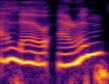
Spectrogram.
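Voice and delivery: posh, upper-class London accent. Showing off accents practiced this morning, say a greeting in a put-on High London accent. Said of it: "Or if she's in High London".

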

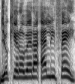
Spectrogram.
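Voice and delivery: put-on high, cute little Colombian child's accent. Imitate him asking to see ellie faith, in a cute colombian baby accent. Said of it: "with his little cute Colombian baby accent".

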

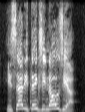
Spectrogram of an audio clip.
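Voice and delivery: high, hollered yelled line. Telling a joke, the husband answers his wife's question, retelling a yell. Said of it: "Morty yells".

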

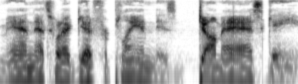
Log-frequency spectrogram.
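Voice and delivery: mock dejected tone. Quoting a guy who put his phone down after the game, acting out a depressed man. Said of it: "he's all depressed".

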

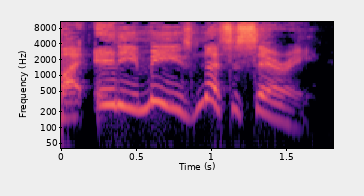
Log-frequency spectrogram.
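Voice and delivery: acted scream. Telling a story about a sportswriter's question, the speaker acts out the reply, retelling a scream. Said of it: "just screams".

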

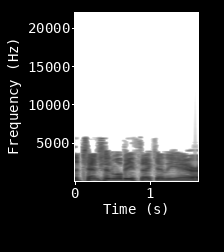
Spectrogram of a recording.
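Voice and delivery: tongue-in-cheek sarcasm. A commentator remarks on news coverage, sarcastic. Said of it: "I'm being sarcastic".

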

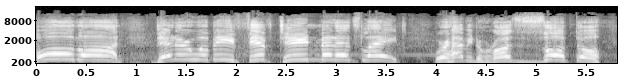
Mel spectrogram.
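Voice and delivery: very high, put-on broadcast announcer voice. Announcing that dinner will be late at home, in an announcer voice. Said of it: "I want nothing more than [name] to use his announcer voice".

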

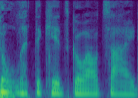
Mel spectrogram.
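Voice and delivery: mock-serious deep voice. Speaker retells what a man said on coming into the house: retelling a serious warning. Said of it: "he's all serious".

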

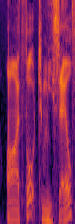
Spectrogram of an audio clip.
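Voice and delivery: imitated Australian accent. Reading out a woman's story in an australian accent. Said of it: "I'm trying to convey that this was in Australia".

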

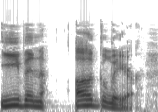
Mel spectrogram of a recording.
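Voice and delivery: ordinary delivery

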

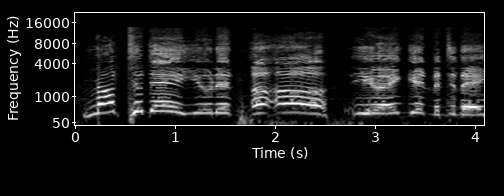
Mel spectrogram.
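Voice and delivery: put-on very high heckling yell, uh-uh stretched. Retelling yelling at the pitcher during a one-game playoff, retelling a yell. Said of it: "I'm yelling".

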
